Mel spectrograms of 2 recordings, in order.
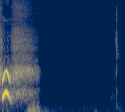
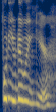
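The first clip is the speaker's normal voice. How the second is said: angry; 6 semitones higher, 6 dB louder than usual. Acted. Angry confrontation at the cafe.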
